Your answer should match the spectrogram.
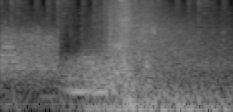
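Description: Broadcast transition stinger: a swelling whoosh that builds to a deep bass hit about a second and a half in.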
